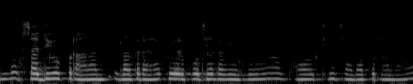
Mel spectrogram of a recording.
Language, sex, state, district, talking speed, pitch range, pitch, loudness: Hindi, female, Bihar, Darbhanga, 230 wpm, 230-250 Hz, 235 Hz, -37 LUFS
